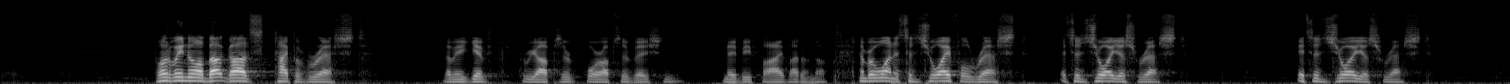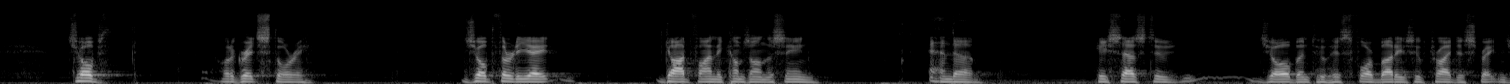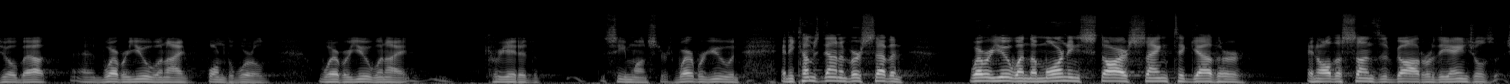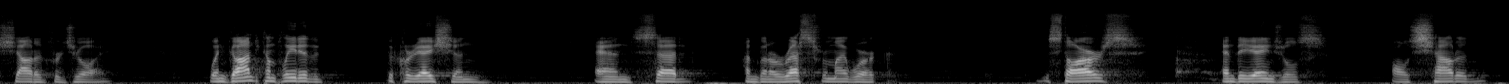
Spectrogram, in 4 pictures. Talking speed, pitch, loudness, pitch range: 135 wpm, 120 Hz, -29 LUFS, 100-135 Hz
